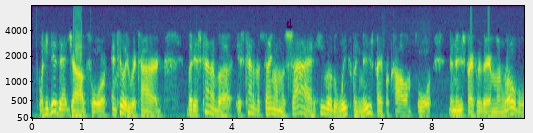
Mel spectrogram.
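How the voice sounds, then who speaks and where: Here a man with an Alabama accent talks at a moderate pace. His medium-pitched voice has ordinary pitch variation. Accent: US Southern (Alabama). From Southwest Alabama. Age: 40s. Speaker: newspaper reporter. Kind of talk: podcast interview. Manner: repetitive false starts.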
